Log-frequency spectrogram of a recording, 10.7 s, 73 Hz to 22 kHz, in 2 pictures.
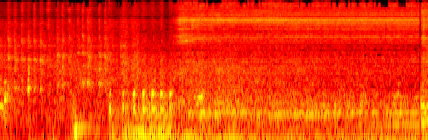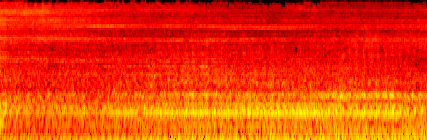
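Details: JDM Toyota MR2 classic under restoration, after fuel pump work: engine cranks, catches after about two seconds and settles into a steady, even idle with no knocks or misses.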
